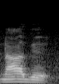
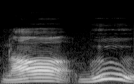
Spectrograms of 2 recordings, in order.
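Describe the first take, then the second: First: The final ku is clipped short after a long vowel. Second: The final ku is said fully and separately. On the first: The speaker calls it right. "அந்த கூவை அந்த ஒரு மாத்திரையிலேருந்து கம்மியாக ஒலிக்கிறோம்" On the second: The speaker calls it wrong. "நான் கு அப்படின்னு சொல்கிறோமா? இல்லை"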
